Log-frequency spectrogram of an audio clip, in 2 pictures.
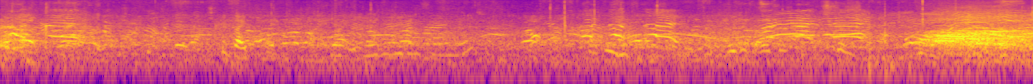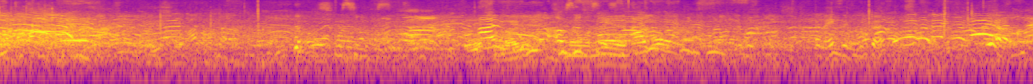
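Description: Young men shout to each other outdoors on an open field.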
